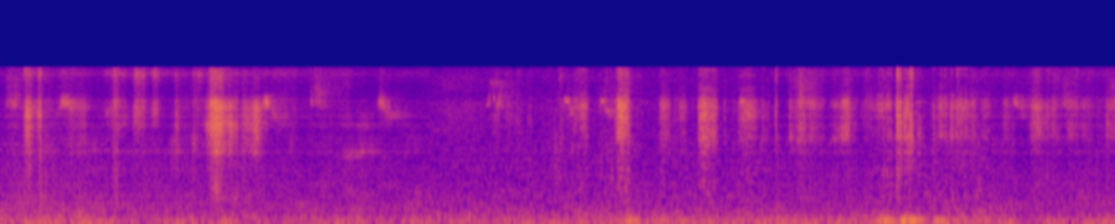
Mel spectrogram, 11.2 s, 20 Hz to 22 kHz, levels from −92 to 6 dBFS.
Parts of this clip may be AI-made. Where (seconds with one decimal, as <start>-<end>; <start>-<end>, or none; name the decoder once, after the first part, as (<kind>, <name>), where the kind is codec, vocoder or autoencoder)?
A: 0.0-4.3 (codec, ZipCodec); 7.7-8.7; 9.9-11.2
